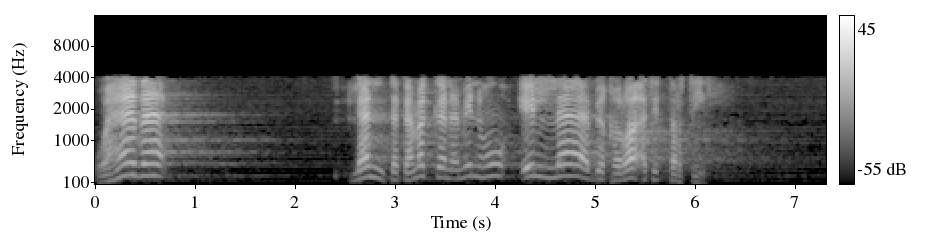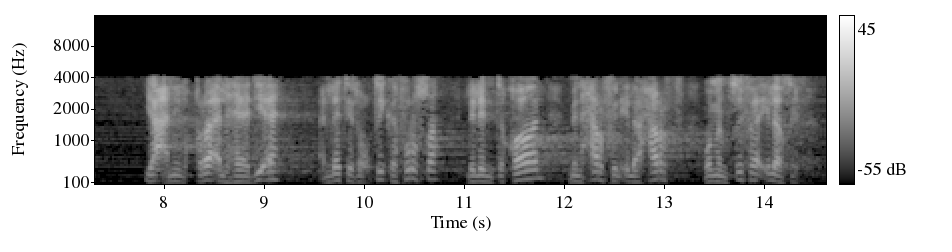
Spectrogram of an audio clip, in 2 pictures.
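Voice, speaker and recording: A man with an Egyptian accent teaching recitation rules, moving between formal and colloquial speech and drawing out example words slowly. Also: on the high side, lively intonation. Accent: Egyptian Arabic. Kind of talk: tajweed lesson. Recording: tinny phone-like audio, long reverb.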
